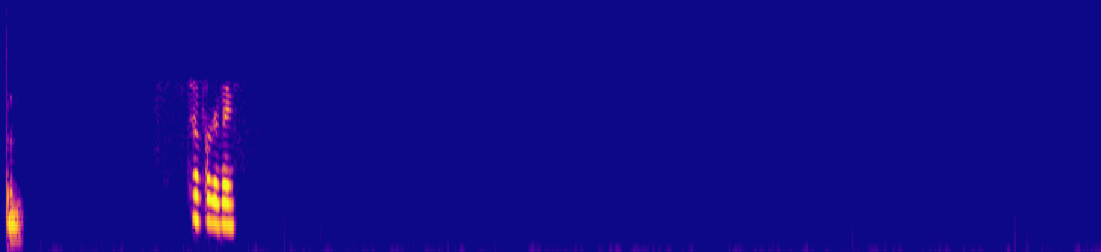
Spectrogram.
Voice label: Security, scanner audio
